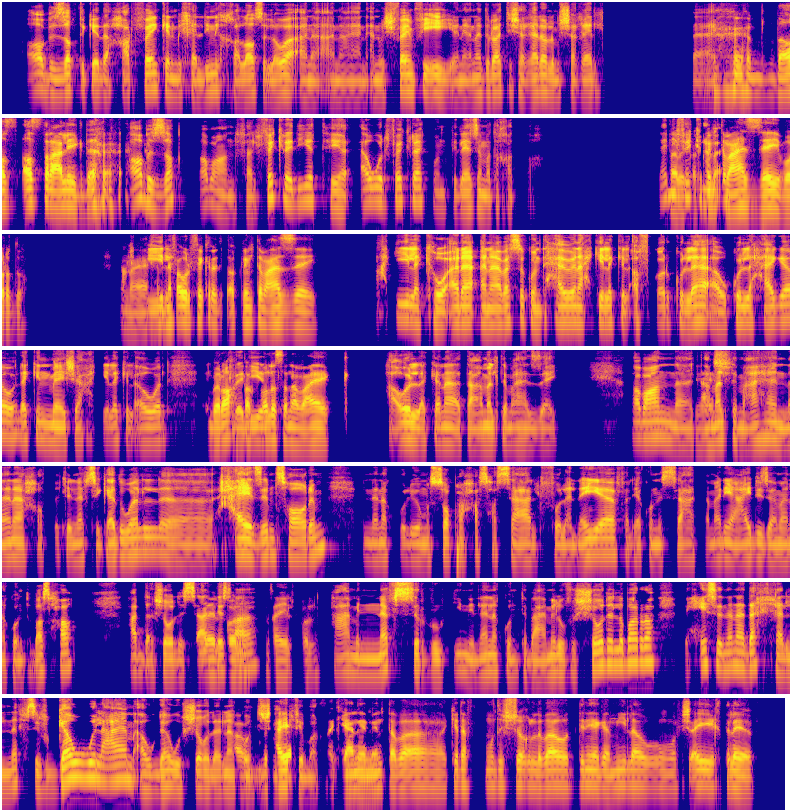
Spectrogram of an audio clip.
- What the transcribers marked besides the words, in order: laugh; laughing while speaking: "ده"; laugh; tapping; in English: "الروتين"; in English: "Mood"; horn
- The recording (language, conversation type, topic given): Arabic, podcast, إزاي تخلي البيت مناسب للشغل والراحة مع بعض؟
